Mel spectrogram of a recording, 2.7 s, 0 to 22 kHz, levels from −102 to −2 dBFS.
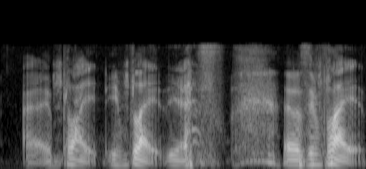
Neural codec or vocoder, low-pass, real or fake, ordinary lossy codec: none; 7.2 kHz; real; none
